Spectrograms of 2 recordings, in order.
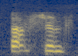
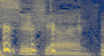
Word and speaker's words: Sufjan: But yeah, no, the Sufjan Stevens, I'm not even pronouncing it right. How do you pronounce it? – I think it's Sufjan, but it's spelled really Sufjan, that's it.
